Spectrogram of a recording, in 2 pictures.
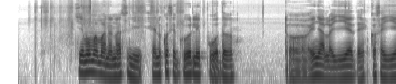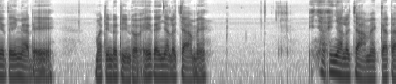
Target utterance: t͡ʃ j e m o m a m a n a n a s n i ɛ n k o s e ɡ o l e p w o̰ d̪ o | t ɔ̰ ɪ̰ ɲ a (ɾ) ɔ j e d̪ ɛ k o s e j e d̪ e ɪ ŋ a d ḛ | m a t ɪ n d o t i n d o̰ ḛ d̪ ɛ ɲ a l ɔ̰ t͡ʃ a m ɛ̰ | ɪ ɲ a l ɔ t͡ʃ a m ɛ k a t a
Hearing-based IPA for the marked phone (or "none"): l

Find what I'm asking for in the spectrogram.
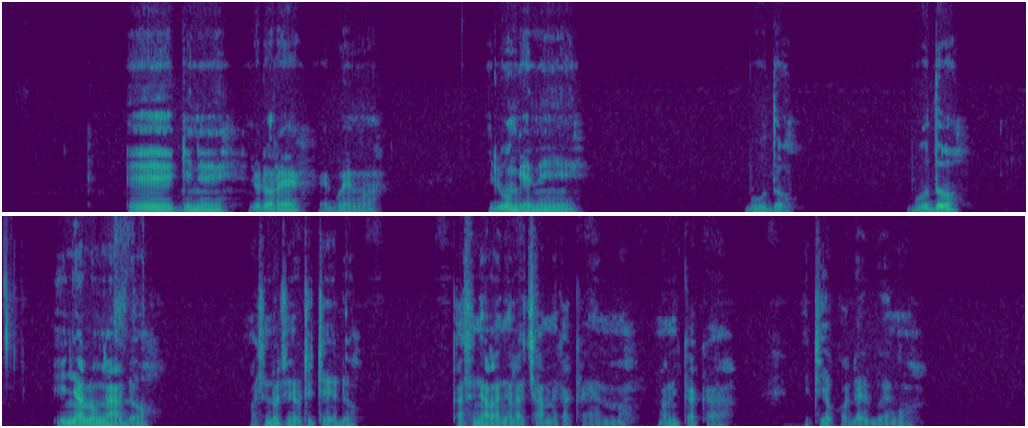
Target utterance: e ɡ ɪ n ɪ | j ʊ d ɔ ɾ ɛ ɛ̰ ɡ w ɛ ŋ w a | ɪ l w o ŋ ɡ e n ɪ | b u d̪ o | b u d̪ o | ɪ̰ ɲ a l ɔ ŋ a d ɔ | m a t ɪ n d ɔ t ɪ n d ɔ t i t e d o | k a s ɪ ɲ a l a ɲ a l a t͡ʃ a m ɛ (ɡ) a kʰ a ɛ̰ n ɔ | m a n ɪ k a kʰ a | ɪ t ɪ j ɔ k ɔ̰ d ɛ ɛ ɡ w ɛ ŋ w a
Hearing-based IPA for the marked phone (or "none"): k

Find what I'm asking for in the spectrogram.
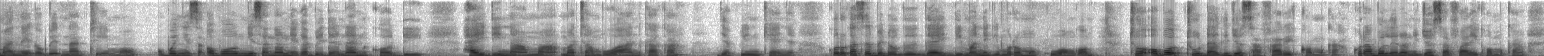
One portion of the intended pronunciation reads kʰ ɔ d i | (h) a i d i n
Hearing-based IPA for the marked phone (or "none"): h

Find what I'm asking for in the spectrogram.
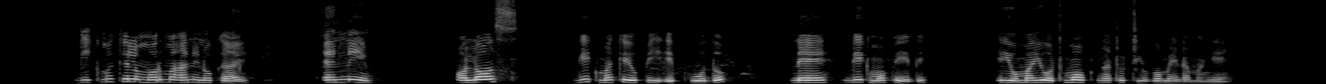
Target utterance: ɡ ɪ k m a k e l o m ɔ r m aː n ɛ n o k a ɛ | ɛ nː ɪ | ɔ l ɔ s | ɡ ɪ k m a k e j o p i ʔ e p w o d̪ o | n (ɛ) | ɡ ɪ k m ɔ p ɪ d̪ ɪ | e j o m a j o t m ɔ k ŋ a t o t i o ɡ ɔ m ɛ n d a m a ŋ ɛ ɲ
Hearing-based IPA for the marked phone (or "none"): ɛ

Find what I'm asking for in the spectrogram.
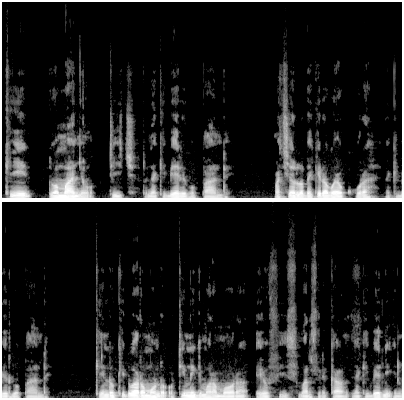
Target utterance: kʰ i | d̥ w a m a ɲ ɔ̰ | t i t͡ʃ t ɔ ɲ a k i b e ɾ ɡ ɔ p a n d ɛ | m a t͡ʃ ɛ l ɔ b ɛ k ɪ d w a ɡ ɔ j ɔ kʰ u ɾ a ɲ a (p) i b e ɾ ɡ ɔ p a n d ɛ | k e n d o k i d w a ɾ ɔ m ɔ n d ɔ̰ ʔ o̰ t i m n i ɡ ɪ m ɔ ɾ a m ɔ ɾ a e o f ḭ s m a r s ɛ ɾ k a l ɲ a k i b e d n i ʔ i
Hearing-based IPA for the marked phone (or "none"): k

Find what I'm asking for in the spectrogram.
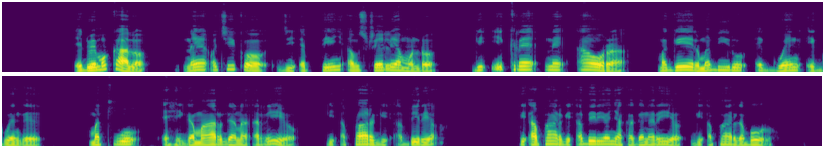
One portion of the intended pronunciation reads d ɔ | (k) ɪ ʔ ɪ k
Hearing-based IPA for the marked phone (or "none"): ɡ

